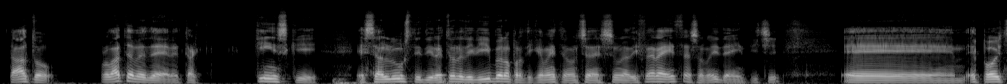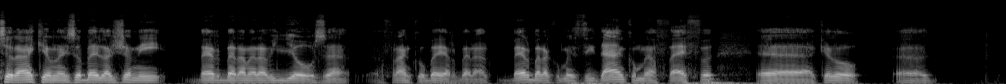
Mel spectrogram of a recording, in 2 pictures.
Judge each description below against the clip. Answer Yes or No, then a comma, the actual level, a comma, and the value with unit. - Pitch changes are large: No, average, 3.9 semitones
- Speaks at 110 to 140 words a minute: Yes, average, 120 wpm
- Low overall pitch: Yes, very low, 95 Hz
